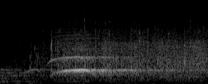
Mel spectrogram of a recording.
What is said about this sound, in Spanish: Dale un fuerte aplauso.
